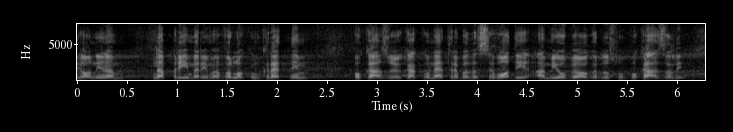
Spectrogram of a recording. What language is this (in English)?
Serbian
